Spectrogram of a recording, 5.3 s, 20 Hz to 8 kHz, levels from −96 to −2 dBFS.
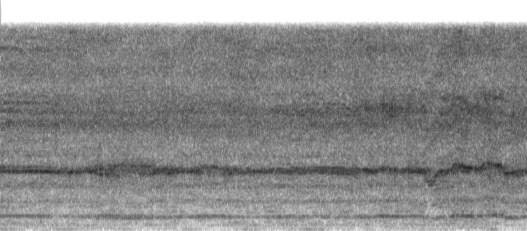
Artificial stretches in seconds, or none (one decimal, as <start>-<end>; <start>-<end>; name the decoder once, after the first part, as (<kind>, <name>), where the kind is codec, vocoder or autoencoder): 0.5-2.7 (codec, DAC); 3.5-4.2; 4.7-5.3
